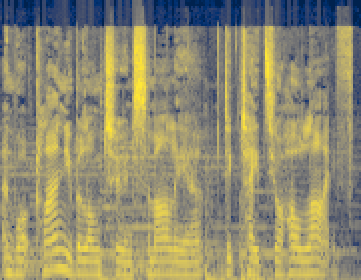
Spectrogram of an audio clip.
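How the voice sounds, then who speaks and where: A woman narrates a scripted documentary story as a journalist. She tells it in the present tense like a radio feature, with music clearly playing behind her. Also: deep voice, steady tone, moderate pace.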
